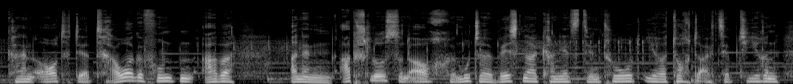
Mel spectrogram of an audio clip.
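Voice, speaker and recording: A man's voice: medium pitch, normal speed, vocal fry. A man, talking as a journalist and co-host on a true-crime podcast.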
